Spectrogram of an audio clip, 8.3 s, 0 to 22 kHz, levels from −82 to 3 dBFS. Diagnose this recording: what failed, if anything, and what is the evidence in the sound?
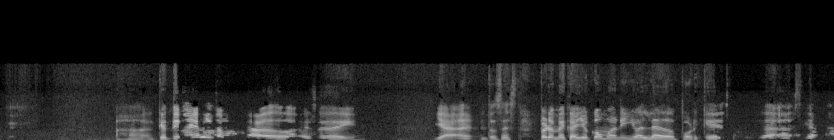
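Call processing: from 1.79 to 3.26 s the talker's level sags by around 15 dB, and from 7.04 s to the end by around 25 dB. This is speech suppressed in double talk, likely the echo canceller ducking both sides.

Call processing again: a second, fainter voice appears at 2.11–2.40 s, about 10 dB below the talker, and at 7.91–8.19 s, about 15 dB below. This is the other side's voice leaking through, likely as uncancelled loudspeaker echo, a distinct voice inside the ducked stretches, not a delayed copy of the talker.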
